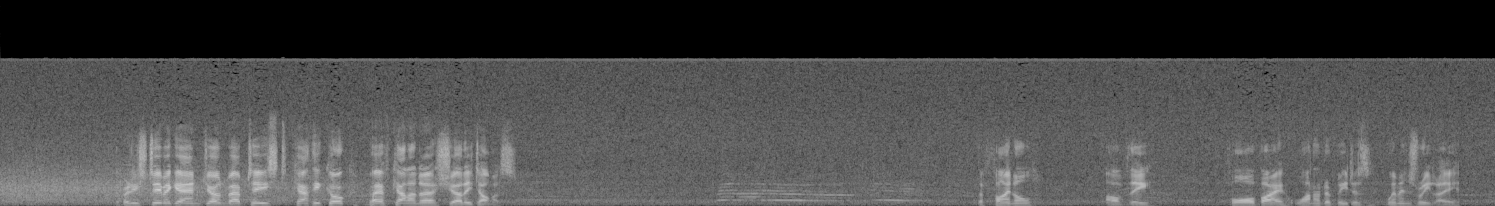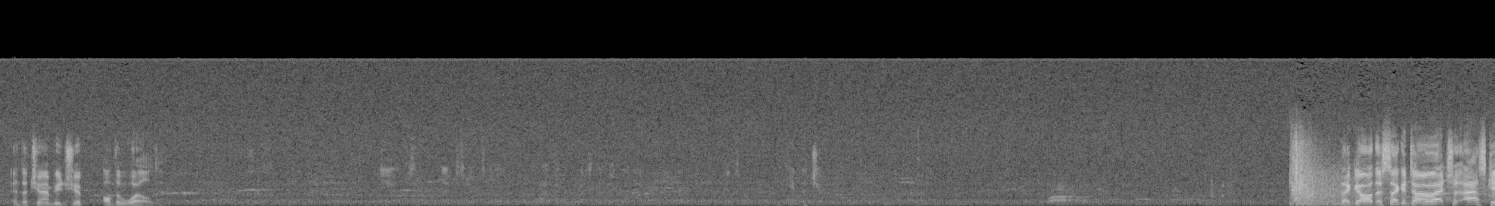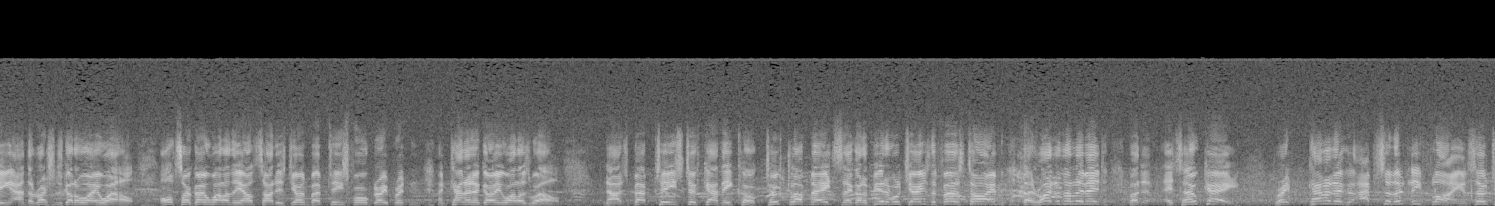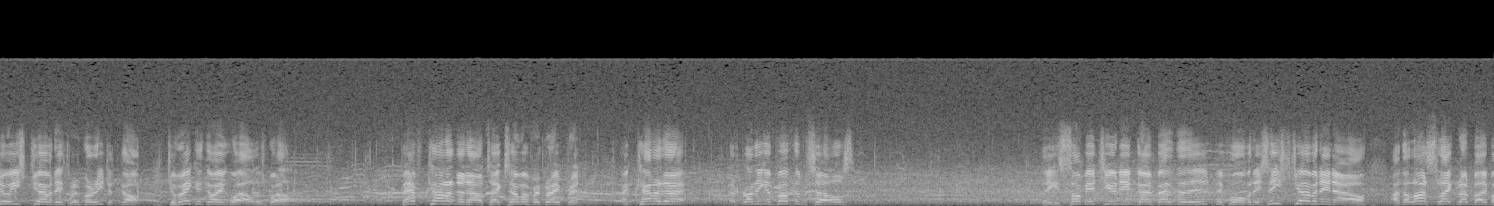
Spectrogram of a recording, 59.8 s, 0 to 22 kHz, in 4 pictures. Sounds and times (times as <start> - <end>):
Outside, urban or manmade: 0.0 - 55.3
Speech: 1.2 - 5.2, 11.1 - 11.6, 12.3 - 16.6, 28.4 - 47.9, 48.8 - 53.4, 55.3 - 59.7.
